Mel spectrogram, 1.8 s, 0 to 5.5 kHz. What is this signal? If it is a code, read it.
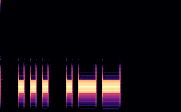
Morse code, heard as a keyed tone, about 20 wpm, 600 Hz. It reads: SW
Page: Kaldesignaler 20 wpm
